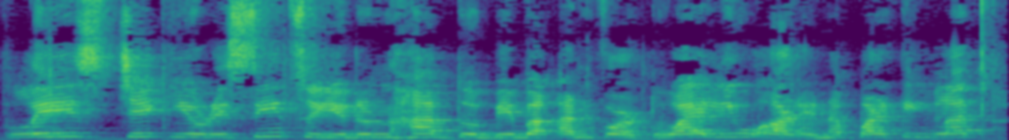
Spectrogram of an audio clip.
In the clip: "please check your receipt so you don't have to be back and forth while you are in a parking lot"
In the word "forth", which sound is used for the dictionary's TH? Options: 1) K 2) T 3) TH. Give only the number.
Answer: 2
